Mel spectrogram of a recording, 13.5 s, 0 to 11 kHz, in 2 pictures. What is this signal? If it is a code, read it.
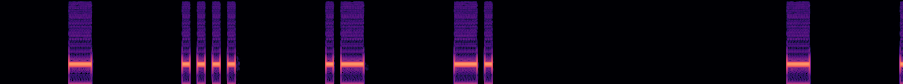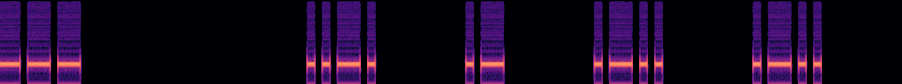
Morse code, heard as a keyed tone, about 21 wpm, spaced as for 10 wpm, 800 Hz. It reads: THAN TO FALL
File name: Quotes Spaced / Quotes Spaced-mp3s / StandFor sp @20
